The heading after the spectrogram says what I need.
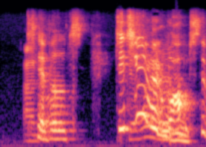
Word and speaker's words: Tybalt: There are obstacles on the way, like Juliet's cousin, Talbot. Tybalt.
